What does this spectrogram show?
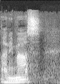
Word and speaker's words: Animas: And animus is actually the Spanish word, better pronounced animas, and it's plural.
